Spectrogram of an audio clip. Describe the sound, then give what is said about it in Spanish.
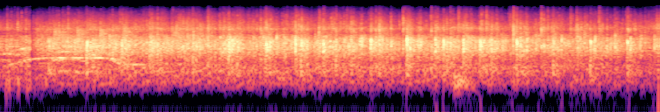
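Sustained applause from an audience giving themselves a round of applause at the preacher's call, many hands clapping in a dense, steady wash of sharp crackles that holds at an even level for several seconds without any talking. “Dese un aplauso.”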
